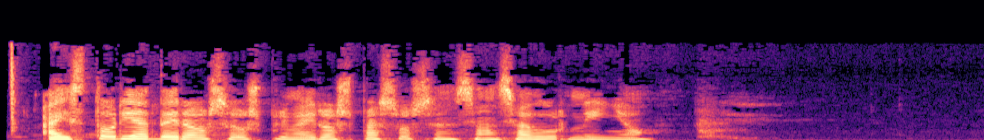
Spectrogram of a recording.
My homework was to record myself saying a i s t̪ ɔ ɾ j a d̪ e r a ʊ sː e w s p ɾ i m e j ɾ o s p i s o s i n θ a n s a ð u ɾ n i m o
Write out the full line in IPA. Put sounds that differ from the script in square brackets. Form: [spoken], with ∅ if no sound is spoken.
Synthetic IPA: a i s t̪ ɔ ɾ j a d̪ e [ɾ] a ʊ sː e w s p ɾ i m e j ɾ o s p [a] s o s [e] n [s] a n s a ð u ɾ n i [ɲ] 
